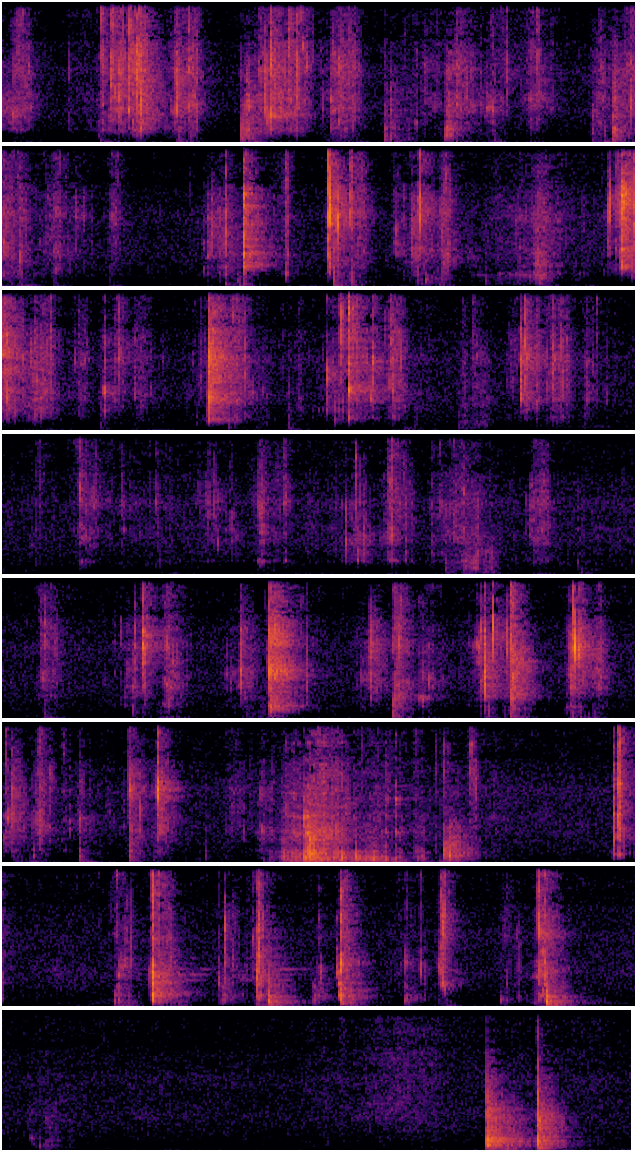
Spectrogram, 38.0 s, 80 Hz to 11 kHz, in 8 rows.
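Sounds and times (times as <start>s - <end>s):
slime crackling and popping: 9.2s - 12.6s.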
